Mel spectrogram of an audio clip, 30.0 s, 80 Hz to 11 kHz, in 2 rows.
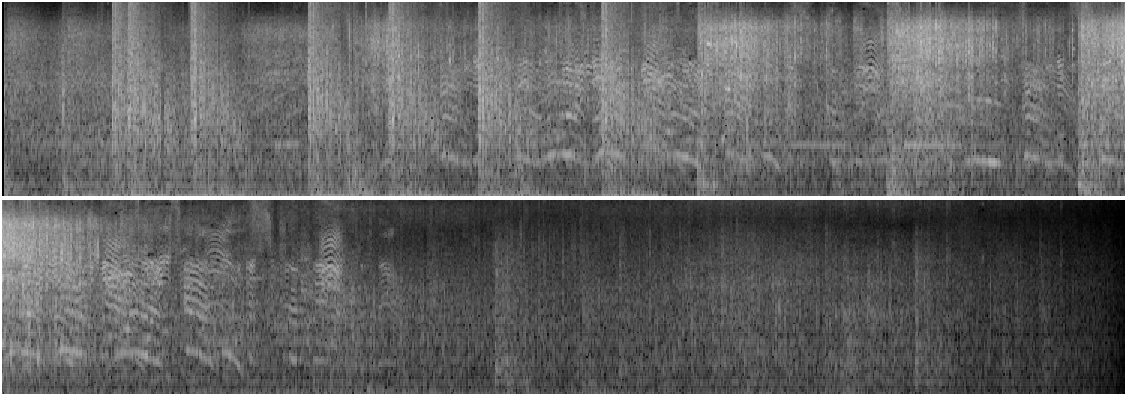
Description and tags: Pentecost1-Police-Crowd-Church-Explosion
I recorded this to use as a sound effect in a play called "Pentecost". The sounds I recorded were made by a college class in a theatre. I used a Crown SASS to make this recording. Here it is mixed with a sound clip from Syna-Max called War with other sounds as well to create the finished effect for the part of the play where the painting explodes. I also have just the crowd noise on here. After that the police jumed through the wall and started shooting people and I played a sound by Matt_G called m240.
